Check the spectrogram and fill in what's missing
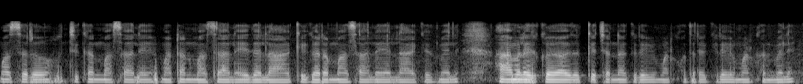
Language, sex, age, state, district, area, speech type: Kannada, male, 30-45, Karnataka, Kolar, urban, spontaneous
